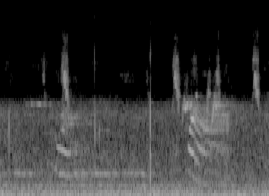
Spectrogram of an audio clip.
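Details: Cat at feeding time giving two short, faint mews that slide downward in pitch, set against a low rumbling background and scattered light clicks.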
